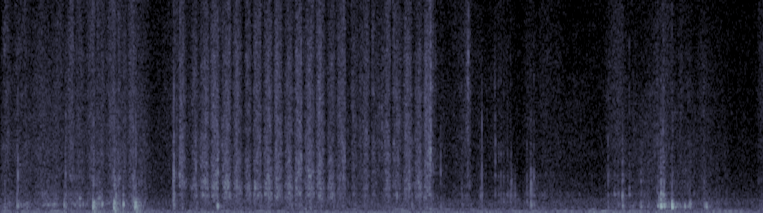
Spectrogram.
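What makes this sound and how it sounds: A white cotton cloth wrapped around the fingers rubs in quick strokes over the upper and heel area of a brown pigskin leather loafer with a leather sole and stacked heel, held hollow and empty in one hand. The quiet, steady rhythm of dry, scratchy swishes carries a bright hiss, with a few sharper scuffs and knocks near the start and again toward the end.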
